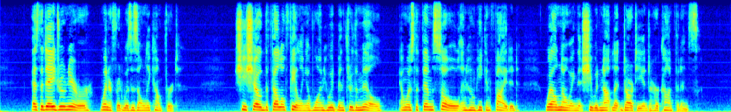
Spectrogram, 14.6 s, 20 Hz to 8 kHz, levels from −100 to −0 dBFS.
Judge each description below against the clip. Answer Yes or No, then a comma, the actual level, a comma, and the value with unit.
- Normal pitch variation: Yes, average, 3.1 semitones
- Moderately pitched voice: Yes, medium, 180 Hz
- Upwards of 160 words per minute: Yes, average, 175 wpm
